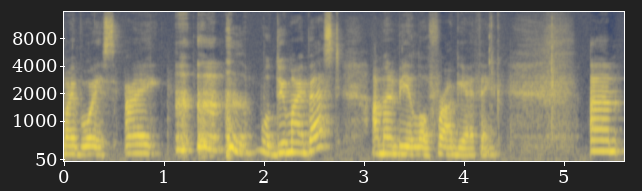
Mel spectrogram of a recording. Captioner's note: clears throat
